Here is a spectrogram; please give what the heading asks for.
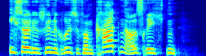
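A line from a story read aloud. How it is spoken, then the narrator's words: Calling out. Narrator (German): rief sie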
